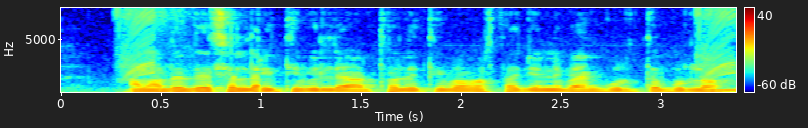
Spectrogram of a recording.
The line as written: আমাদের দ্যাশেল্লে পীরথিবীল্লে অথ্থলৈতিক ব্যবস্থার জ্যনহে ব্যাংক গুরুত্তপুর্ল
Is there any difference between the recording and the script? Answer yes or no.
no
